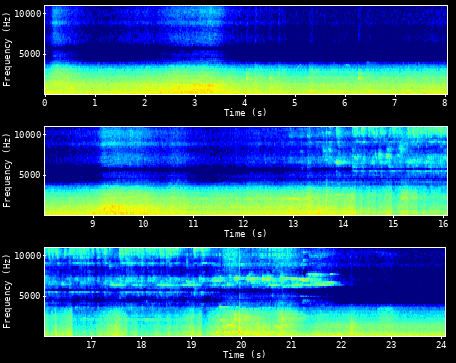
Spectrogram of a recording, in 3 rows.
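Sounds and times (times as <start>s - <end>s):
high wheel squeal: 13.6s - 22.0s.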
